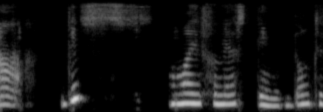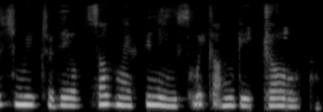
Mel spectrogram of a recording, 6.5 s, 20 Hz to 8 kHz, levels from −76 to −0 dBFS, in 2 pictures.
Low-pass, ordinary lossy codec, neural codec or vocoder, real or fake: 7.2 kHz; AAC, 32 kbps; codec, 24 kHz, 0.9 kbps, WavTokenizer, medium music audio release; fake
